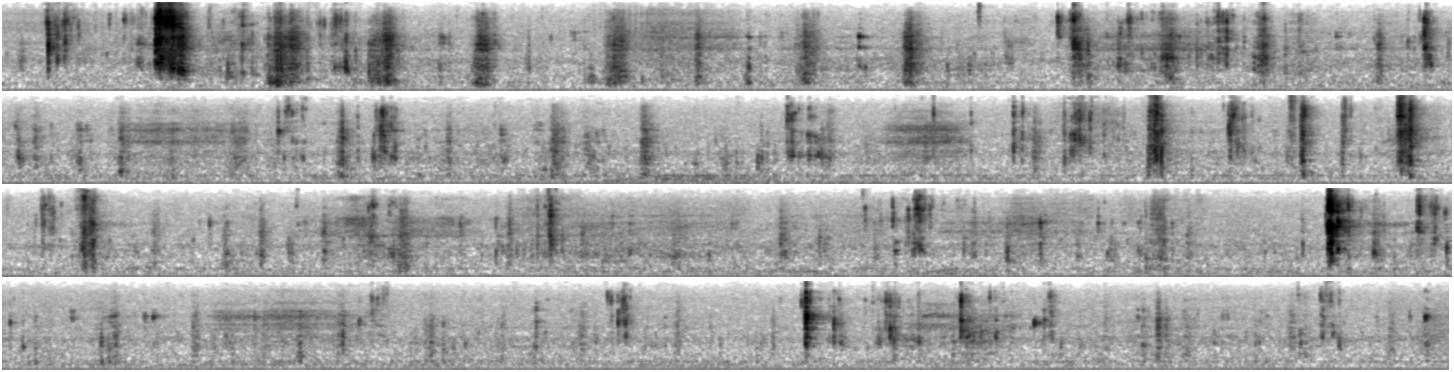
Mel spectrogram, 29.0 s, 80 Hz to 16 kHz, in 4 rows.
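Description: Close-up chewing and crunching as a person eats by hand, with irregular crisp crunches throughout and one loud crunch about 21 seconds in.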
